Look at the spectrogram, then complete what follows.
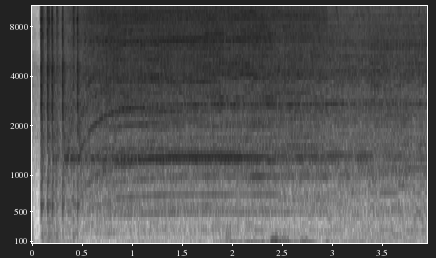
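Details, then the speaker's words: Freshly rebuilt forged 6G72 twin-turbo (15g turbos, bored 15 over, stage 2 cams) in a Mitsubishi 3000GT VR4, being primed on break-in oil with plugs out: even, high starter whir, no compression pulses, crank spins freely; normal cranking. "oh the pistons are moving i think it's gonna kill his battery first what happens when everything's bone dry it takes forever to get that suction going"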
